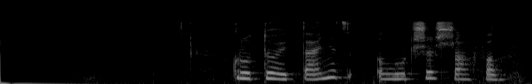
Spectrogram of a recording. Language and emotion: Russian, neutral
